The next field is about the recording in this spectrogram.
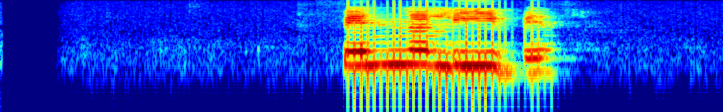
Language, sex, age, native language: Icelandic, female, 9, Icelandic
